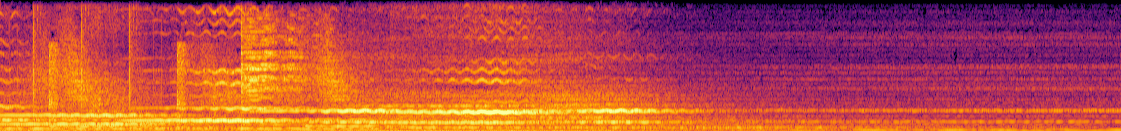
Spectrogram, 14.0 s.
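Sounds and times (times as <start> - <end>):
mystical theme music: 0.0 - 13.9.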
